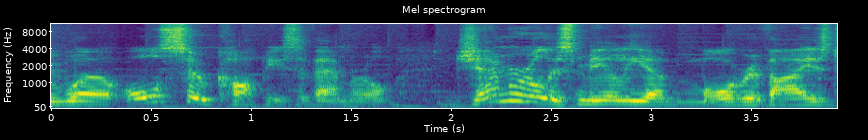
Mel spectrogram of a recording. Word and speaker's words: Gemerl: And yes, it's pronounced Gemerl, not Gemerl or Gmail or Gmail or what I mean, Gem, Emerald, Gemerald.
